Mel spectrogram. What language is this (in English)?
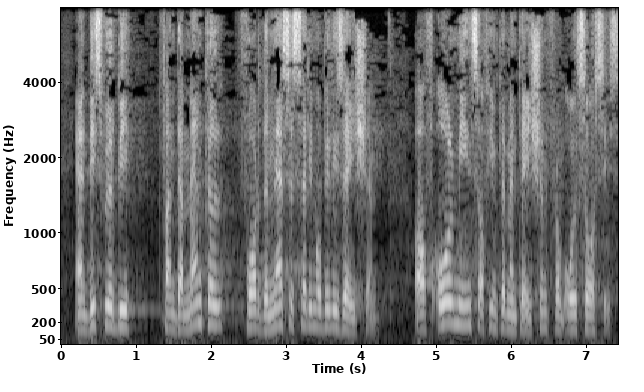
English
